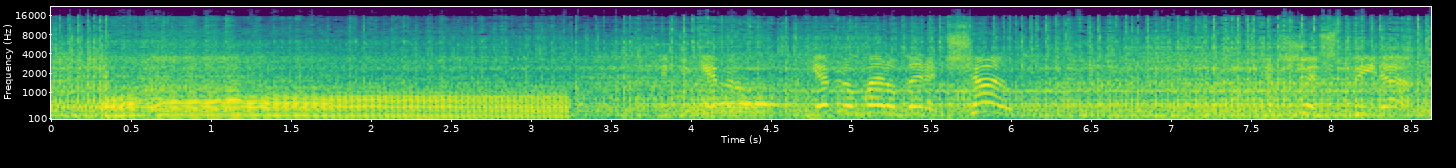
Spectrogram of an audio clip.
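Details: Echo ES-250 leaf blower (same engine as PB-250), warmed up, idles fine but at full throttle falls on its face at about half power. It screams briefly, then sags and hunts up and down; the finding is a lean high-speed mixture.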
